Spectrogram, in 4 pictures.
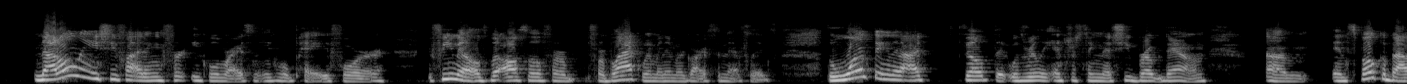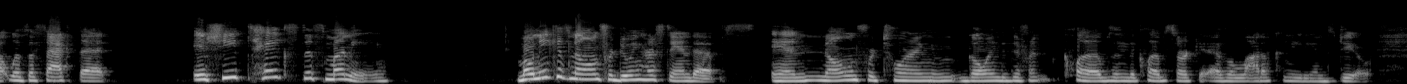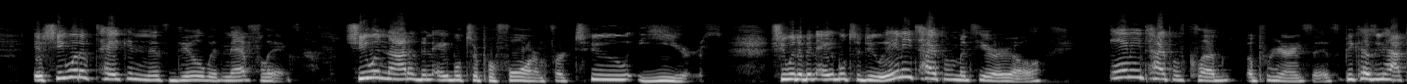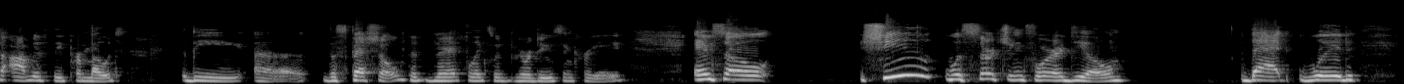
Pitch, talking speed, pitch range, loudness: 180 Hz, 150 wpm, 160-215 Hz, -24 LUFS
